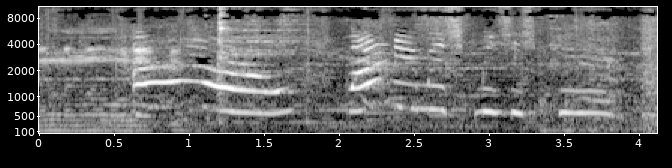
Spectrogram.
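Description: A young child's high-pitched wordless vocalising, sliding up and down in pitch in playful squeals and sung tones.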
